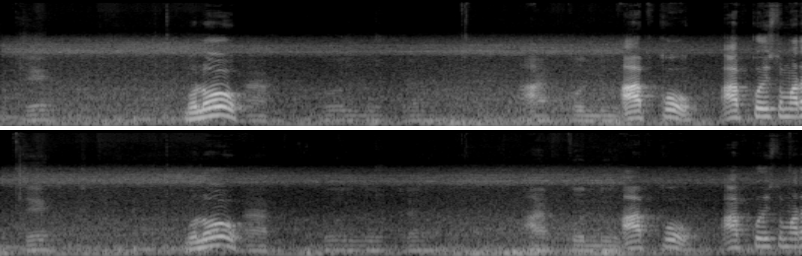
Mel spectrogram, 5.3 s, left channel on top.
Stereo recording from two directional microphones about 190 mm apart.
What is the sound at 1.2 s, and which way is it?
Speech, 65° left (ahead or behind).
